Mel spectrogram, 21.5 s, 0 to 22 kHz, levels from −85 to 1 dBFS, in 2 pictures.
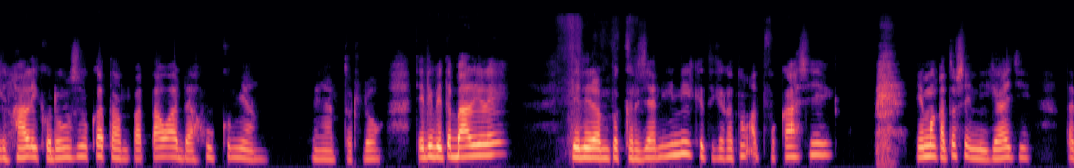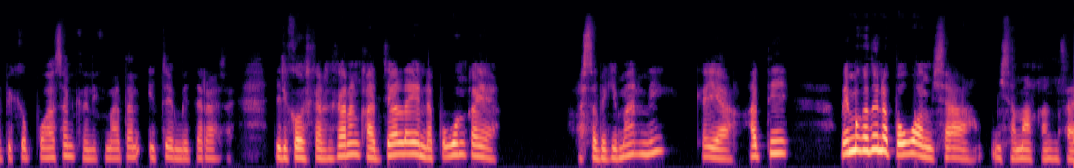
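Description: A speech recording with one sharp click at 1.97 s, most likely from dropped samples: a fraction of a millisecond of the stream is missing, so the waveform jumps abruptly to a later value. A spectrogram shows a thin vertical line spanning the spectrum at that instant.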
